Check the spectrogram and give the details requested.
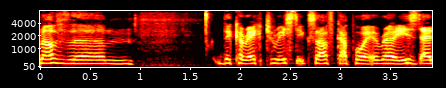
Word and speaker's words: capoeira: you do um and i know i've capo capoeira i didn't say that was perfect yeah you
